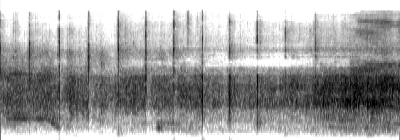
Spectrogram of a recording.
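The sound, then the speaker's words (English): An audience at a venue applauds steadily for being there at the first Columbus Storytelling Project, with many hands clapping in a dense wash and a few sharper individual claps standing out, the sound swelling slightly toward the end. “And if you're sitting next to somebody who is pretty, or if you're pretty yourself, I just want you to give you or them or me a round of applause for being here tonight.”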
